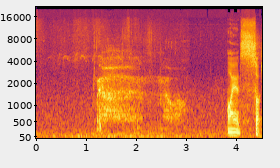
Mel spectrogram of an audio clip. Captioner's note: he gasps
